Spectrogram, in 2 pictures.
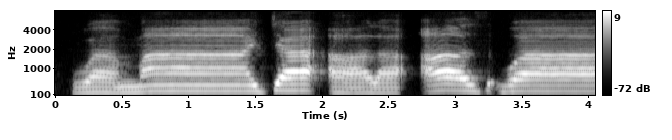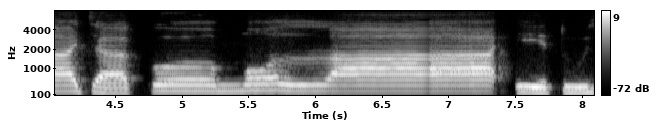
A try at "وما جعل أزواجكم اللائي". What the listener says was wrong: I-nya panjang. Lai.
